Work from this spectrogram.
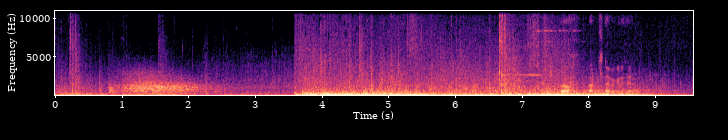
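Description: Bombs blast in the WWII shooter Enlisted, a loud sustained rumbling barrage that kicks in sharply partway through after a quieter stretch of distant battle noise, with voices under it.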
